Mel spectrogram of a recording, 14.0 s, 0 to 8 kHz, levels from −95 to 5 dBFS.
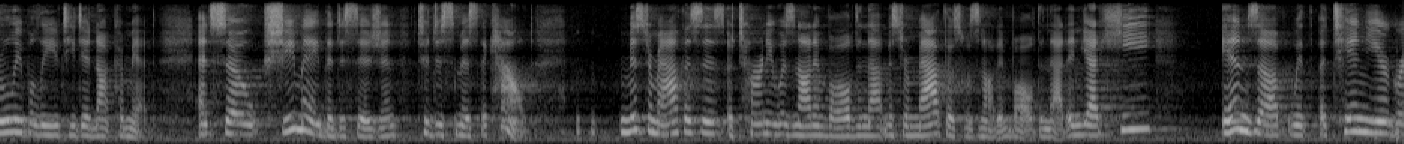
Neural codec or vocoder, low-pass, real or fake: none; 7.2 kHz; real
